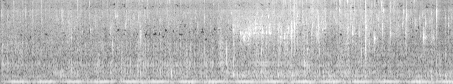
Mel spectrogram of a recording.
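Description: Pişi, Turkish yeast-dough flatbreads, deep-frying in a pan of hot oil: a steady sizzle with many small crackles and pops, growing louder about five seconds in.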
